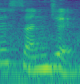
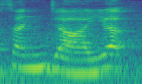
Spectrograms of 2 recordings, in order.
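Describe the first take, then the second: First: The word ends on a consonant, final vowel dropped. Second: The word ends with a full final vowel. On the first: This is the Hindi way of saying it. The speaker calls it wrong. "you cannot say Sanjay" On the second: This is the full pronunciation for chanting. The speaker calls it right. "it is Sanjaya"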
